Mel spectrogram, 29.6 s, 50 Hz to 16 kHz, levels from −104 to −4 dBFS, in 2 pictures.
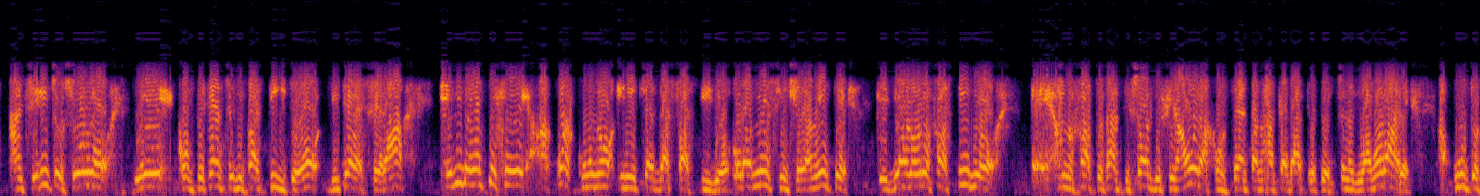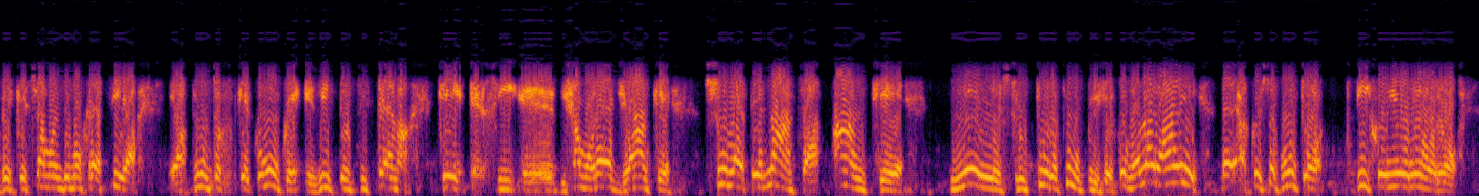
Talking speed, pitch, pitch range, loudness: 155 wpm, 220 Hz, 185-270 Hz, -25 LUFS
